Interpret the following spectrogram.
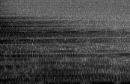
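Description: Electric guitar chord ringing on through a Caline Mariana modulated reverb pedal, with a slow wavering chorus-like shimmer in the sustain.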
